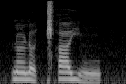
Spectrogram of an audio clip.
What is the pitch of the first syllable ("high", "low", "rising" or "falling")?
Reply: high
